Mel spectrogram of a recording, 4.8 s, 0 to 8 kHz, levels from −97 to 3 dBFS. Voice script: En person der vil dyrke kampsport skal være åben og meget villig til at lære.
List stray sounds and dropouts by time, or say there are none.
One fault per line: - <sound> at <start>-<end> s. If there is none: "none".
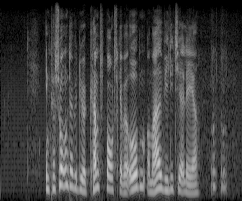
- laugh at 4.2-4.5 s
